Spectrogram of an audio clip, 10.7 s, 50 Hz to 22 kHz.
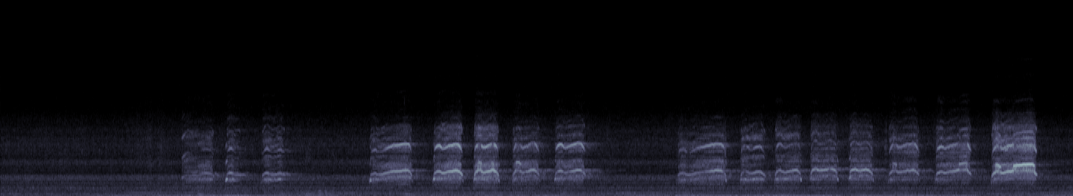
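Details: An osprey on its Captiva nest, February 2nd, heard through a nest camera. Bursts of strained, whistled calls come in runs of several notes, pausing briefly and then resuming in a longer steady sequence.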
